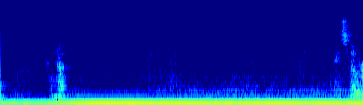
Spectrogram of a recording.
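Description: Hydraulic elevator's Kone pump motor starting and running as the car travels up: a steady low hum with fainter steady overtones that builds over the first couple of seconds, then holds.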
